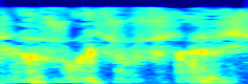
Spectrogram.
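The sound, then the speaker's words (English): A voice imitates the crackly hiss of an old radio without automatic tuning being tuned between stations, a steady, breathy static with wavering tones sliding through it, loud for about a second. “It, it, just sounds like this.”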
